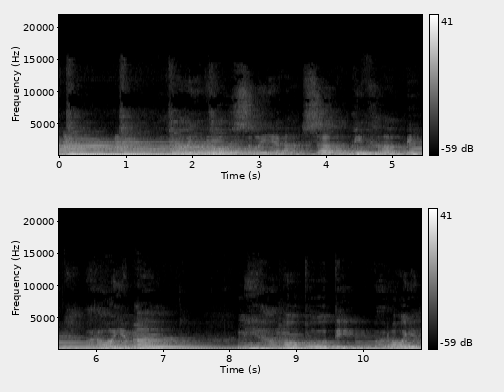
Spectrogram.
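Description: Live acoustic music: a ukulele strummed with piano accompaniment, with sustained low notes in the first couple of seconds.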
